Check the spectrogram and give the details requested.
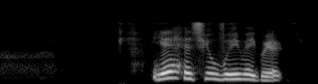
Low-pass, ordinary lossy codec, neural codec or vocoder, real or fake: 7.2 kHz; none; codec, 16 kHz in and 24 kHz out, 0.4 kbps, LongCat-Audio-Codec, four codebook decoder; fake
